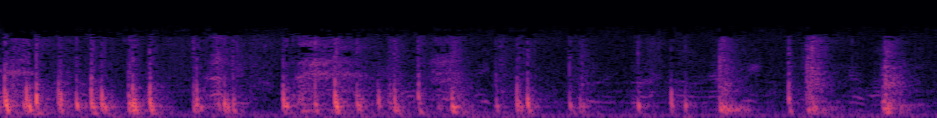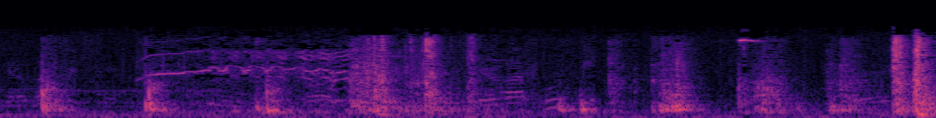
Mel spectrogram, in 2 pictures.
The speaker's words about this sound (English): A few hours later, Tommy Welch reined up his horse in front of the Cattleman's Bank in Blue Mesa.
